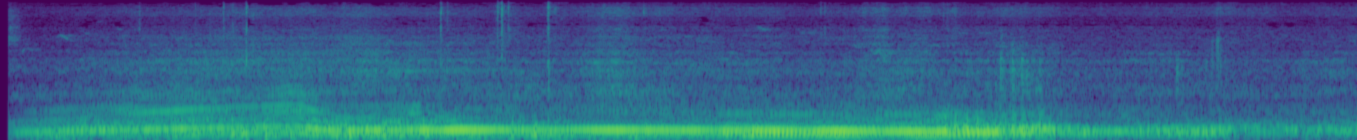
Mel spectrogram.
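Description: Devel Sixteen hypercar's engine accelerating on a run. Its note rises, drops sharply about a second and a half in as it shifts up, holds a steady high pitch, then falls away about five seconds in as it quietens.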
